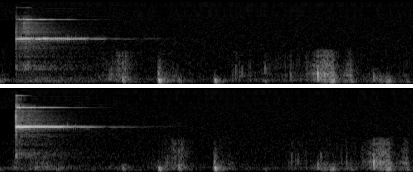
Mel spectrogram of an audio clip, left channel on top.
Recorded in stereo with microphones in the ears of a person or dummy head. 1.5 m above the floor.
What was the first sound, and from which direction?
A bicycle bell, 50° right (ahead or behind).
